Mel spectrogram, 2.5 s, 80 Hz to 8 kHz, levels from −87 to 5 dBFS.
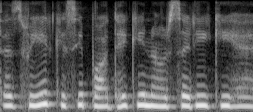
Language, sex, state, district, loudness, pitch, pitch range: Hindi, female, Uttar Pradesh, Lucknow, -12 LUFS, 255 Hz, 240-260 Hz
